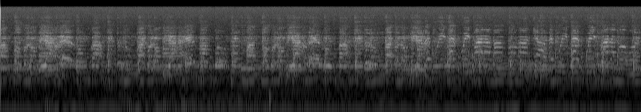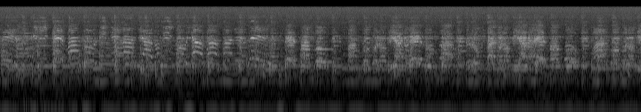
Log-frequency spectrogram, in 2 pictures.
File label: mambo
